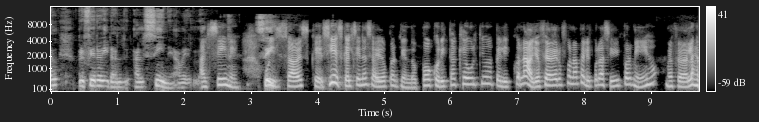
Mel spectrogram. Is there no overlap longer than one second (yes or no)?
yes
